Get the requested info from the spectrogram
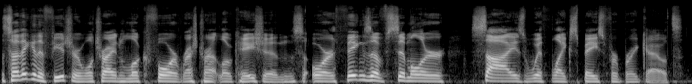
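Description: A man's voice: medium pitch, lively intonation, normal speed, a bit bright, no echo. A man co-hosting a podcast in casual chat, rambling and laughing often as he corrects himself. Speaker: podcast co-host.

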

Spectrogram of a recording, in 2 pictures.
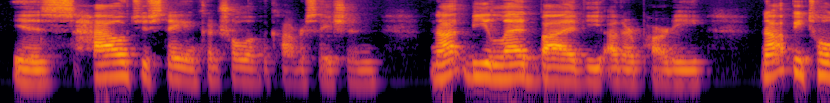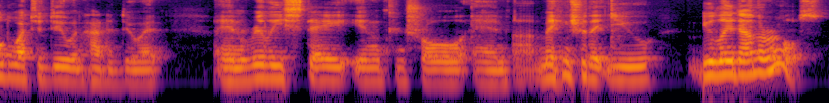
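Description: Pria pembawa podcast, gaya santai. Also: male voice, mid-range voice. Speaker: podcast host. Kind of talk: casual podcast chat. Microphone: podcast mic.

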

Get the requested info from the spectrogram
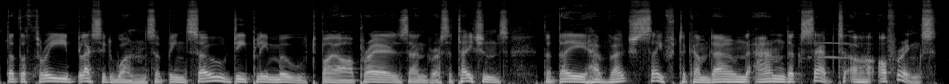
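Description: A man's voice: mid-range voice, a little slow, darkish tone, natural voice. A man doing a scheming, self-satisfied Taoist immortal.

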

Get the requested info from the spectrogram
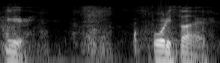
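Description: An actor playing a plainspoken, cooperative small-town Texas sheriff with a hesitant, folksy manner, in 1950s radio style. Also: male voice, lowish voice, slow pace. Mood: earnest, puzzled. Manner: hesitant, plainspoken, drawling rural phrasing. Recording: muffled, noisy 1950s radio recording.

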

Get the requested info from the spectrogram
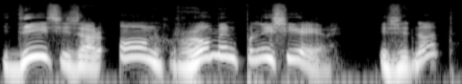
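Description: A man's voice: high-pitched, huge pitch swings, a little slow, darkish tone, no room sound, clean studio sound, voice pushed up, full character voice. A man playing a courteous middle-aged detective with a French accent and neat, precise, formal diction in an audiobook. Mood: genial, playful.

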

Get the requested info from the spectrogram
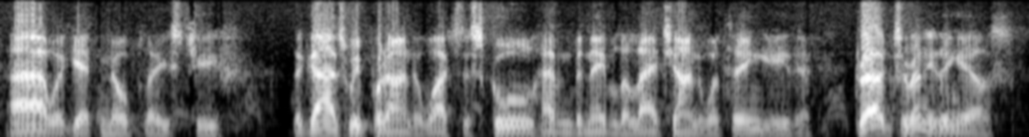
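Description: An actor playing a plain-spoken, skeptical police sergeant and loyal sidekick in a 1950s radio crime drama, talking bluntly and informally. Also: male voice, low-pitched, moderate pace. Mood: frustrated.

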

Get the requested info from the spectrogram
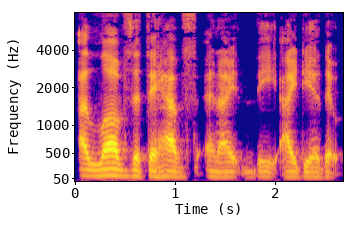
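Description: A man's voice: deep voice, steady tone, normal speed. An older American man hosting a casual interview, talking in a chatty, digressive way. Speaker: podcast host.

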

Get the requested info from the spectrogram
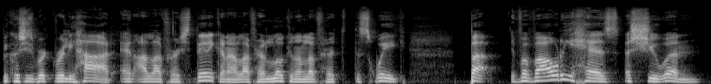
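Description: A man co-hosting a casual review show, animated, talking fast over his partner. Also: mid-range voice. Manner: animated, talks over others, acts out quoted bits. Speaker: podcast co-host reviewing a drag competition. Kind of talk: casual chat.

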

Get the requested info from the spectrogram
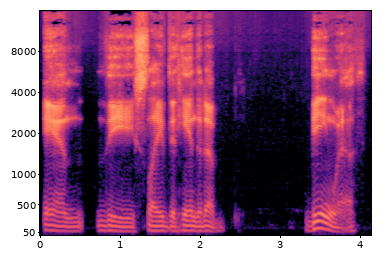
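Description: A man speaking as a podcast co-host in a casual history discussion, explaining things in a halting, rambling way. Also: rumbling low, fairly even intonation, no room sound, clean studio sound.

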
